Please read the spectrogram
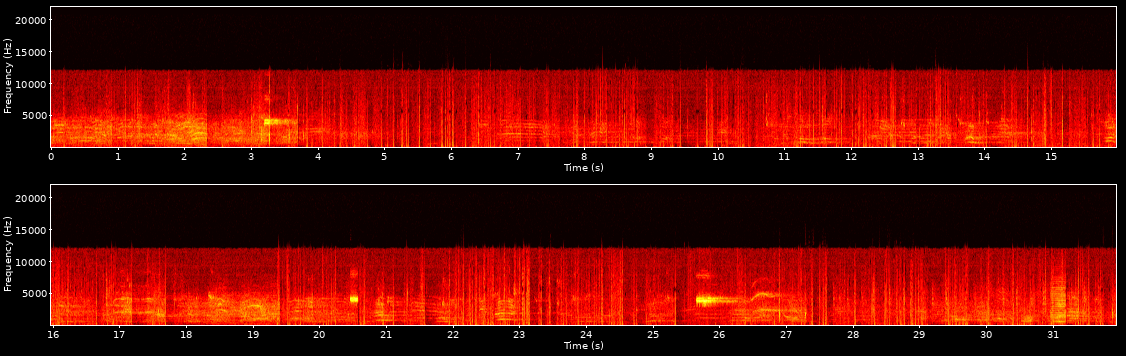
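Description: Indoor basketball game: a basketball bouncing on the hardwood court, with scattered knocks and voices of players and spectators calling out in the gym.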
